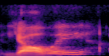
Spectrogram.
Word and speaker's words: Yahweh: Um, so in Judaism, Satan is seen to is seen as an agent subservient to Yahweh.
